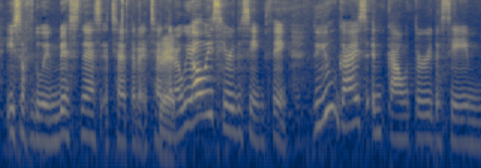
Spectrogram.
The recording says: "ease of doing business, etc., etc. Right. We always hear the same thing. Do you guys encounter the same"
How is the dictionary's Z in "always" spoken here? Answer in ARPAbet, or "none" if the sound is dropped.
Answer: S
